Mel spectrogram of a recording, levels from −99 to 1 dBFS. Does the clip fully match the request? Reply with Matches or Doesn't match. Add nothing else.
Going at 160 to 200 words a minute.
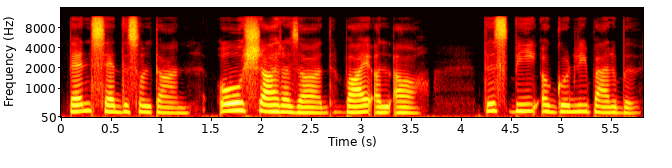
Doesn't match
